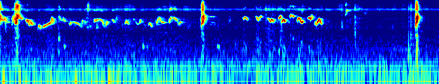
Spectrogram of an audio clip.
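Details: A soft, warbled song from an ultramarine grosbeak in Cariri, in two short bursts of wavering whistles, broken by a few loud sharp clicks.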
